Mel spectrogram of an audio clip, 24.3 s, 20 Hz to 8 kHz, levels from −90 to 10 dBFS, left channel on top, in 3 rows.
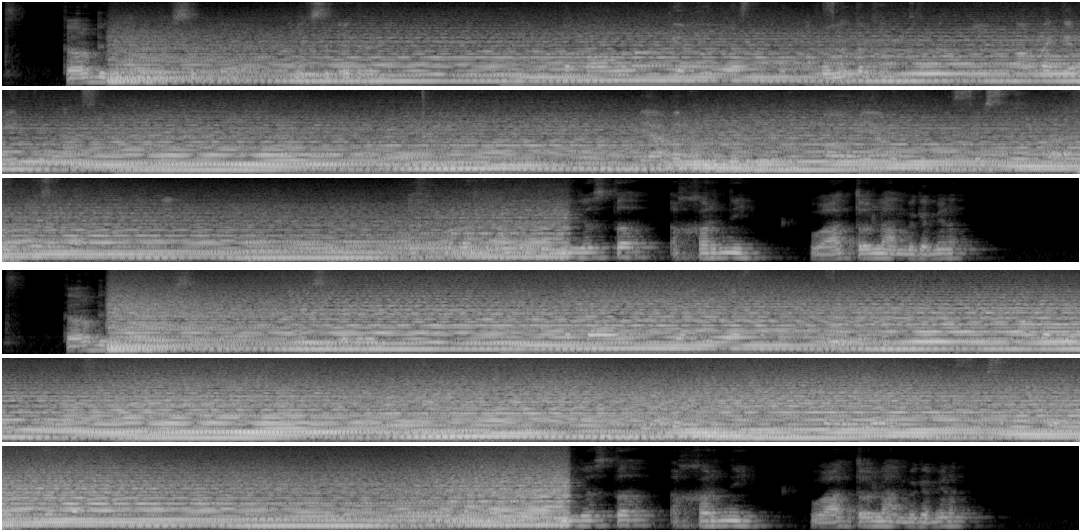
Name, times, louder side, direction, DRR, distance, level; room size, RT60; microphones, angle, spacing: voice 1, 0.5-3.0 6.1-7.5 13.0-14.1 15.4-16.7 17.2-17.5 19.2-21.8 22.2-23.3, left 2 dB, 80° left, 1.9 m, -29 dB
sound 1, 0.8-20.4, right 4 dB, 35° right, 0.4 m, -19 dB
sound 2, 3.7-19.6, left 2 dB, 20° left, 2.0 m, -35 dB
voice 2, 4.2-6.2 7.6-8.8 12.8-13.3 14.2-16.1 16.7-16.8, right 2 dB, 65° left, 3.4 m, -28 dB
sound 3, 11.0-14.9 15.5-15.6 15.7-17.0 18.7-18.9, equal, 45° left, 2.4 m, -46 dB
15.5 x 5.6 x 4.3 m
head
